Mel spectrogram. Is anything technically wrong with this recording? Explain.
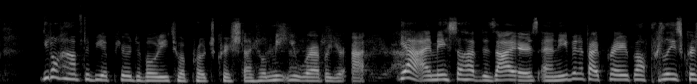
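Yes, there are four separate problems.

From 1.46 s to the end the sound loses its top, and a faint new noise floor appears, roughly 55 dB below the speech. There is no gap and no obvious level jump. This is likely an input switched to a poorer device, such as another microphone or a headset's call profile, with a narrower band.

Between 2.29 s and 4.33 s each phrase returns around every 400 ms, thinner and ringier, peaking at about 15 dB below the direct speech. That is feedback echo between two devices: one device replays the other's audio, and that microphone captures it again.

At 3.45 to 3.53 s a burst of packet loss leaves about 60 ms missing. The receiver extended the last sound and faded it, giving a brief held buzz or hiss before the audio resumes with that stretch gone.

At 5.15 to 5.20 s a short concealed packet loss of about 20 ms was patched by continuing the preceding sound, heard as a tiny smear or wobble where a short consonant may drop out.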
